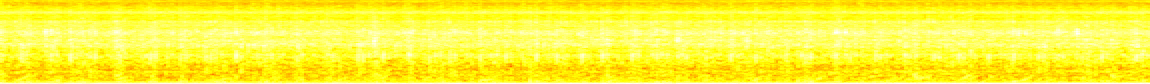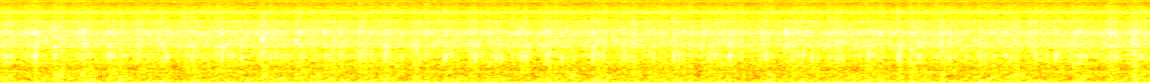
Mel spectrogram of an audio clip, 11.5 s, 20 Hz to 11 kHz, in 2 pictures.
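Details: Carburetted boat motor started after 12 months sitting, with carbs kept primed and fresh fuel: deep, even idle with a steady low thrum and no knocks or stumbles, warming up cleanly after a cold start; normal warm-up idle.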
